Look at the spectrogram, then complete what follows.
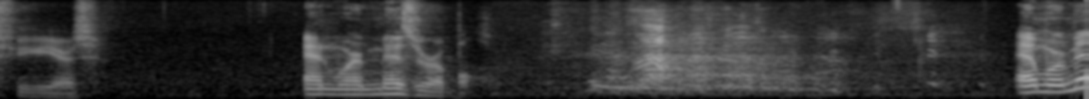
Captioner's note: laughter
